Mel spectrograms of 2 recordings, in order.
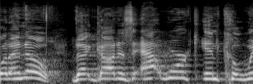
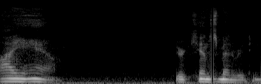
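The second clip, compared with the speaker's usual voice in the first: whispered, very quiet, barely audible; 12 semitones lower, 13 dB quieter than usual. Preaching, voicing God speaking to the listeners: whispering. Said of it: "God is whispering to you".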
